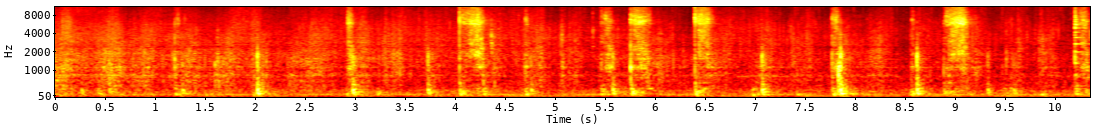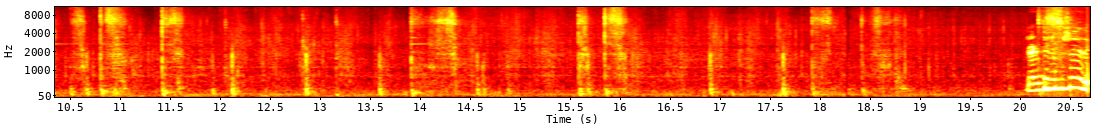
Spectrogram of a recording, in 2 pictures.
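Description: Bread upma masala stirred while frying in a pan, soft sizzling beneath a steady run of spoon scrapes and taps against the pan, close and fairly quiet, with a sharper clatter at the very end.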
